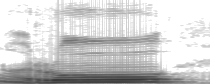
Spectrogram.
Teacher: இது வந்து தஃப்ஹீமான ரா, ஹெவியாக தான் உச்சரிக்கணும்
